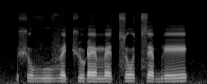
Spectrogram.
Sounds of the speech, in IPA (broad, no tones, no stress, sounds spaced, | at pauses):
ʃ o v u v ɛ t͡ʃ u ɽ ɛ m ɛ t͡s o t͡s ɛ b e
